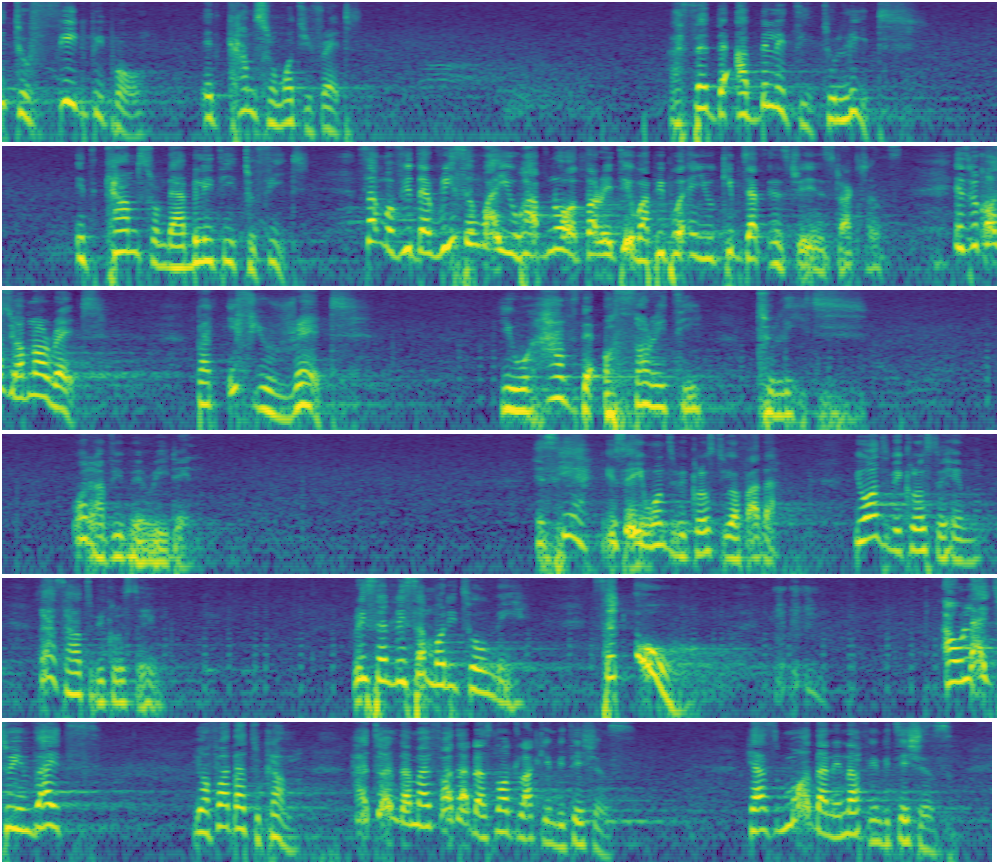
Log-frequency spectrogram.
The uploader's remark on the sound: Preached At The 12 Foundations Of The Bacenta Camp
